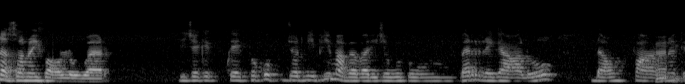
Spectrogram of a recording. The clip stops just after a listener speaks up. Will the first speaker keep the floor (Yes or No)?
Yes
